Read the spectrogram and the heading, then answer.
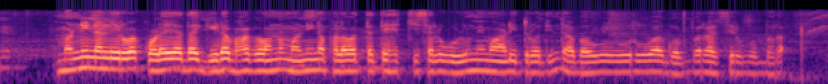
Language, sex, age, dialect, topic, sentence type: Kannada, male, 18-24, Mysore Kannada, agriculture, statement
